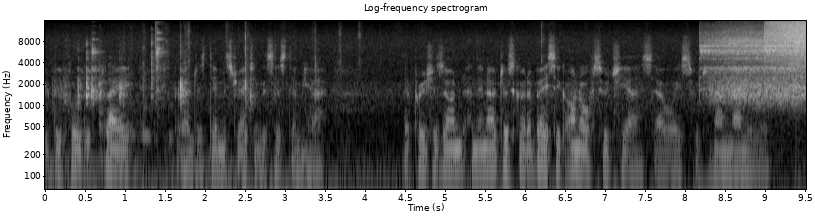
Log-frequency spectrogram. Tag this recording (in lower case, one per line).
speech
